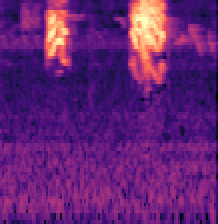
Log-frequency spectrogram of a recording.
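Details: Female yellow-bellied seedeater calling to attract males: two short high chirps, the second longer and buzzier, about a second apart over a low steady hum.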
